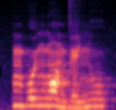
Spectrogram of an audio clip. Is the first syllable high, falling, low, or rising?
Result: high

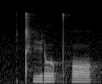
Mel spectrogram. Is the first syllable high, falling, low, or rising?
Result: high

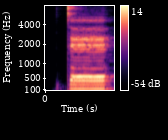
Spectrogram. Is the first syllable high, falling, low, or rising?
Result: high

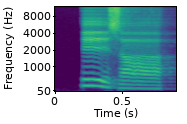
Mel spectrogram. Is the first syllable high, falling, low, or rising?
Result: falling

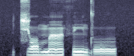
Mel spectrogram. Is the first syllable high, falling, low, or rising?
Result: high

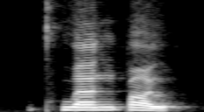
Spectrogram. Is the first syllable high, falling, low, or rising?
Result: high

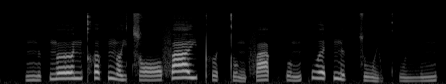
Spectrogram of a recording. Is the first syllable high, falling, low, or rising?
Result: rising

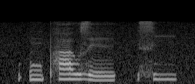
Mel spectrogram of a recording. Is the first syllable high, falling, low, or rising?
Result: low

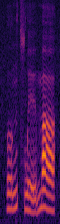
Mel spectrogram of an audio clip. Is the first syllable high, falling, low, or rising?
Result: rising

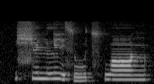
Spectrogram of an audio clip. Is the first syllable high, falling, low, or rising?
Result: high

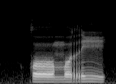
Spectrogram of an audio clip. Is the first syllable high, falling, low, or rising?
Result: low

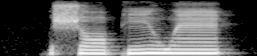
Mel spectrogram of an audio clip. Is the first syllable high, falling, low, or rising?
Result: low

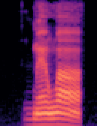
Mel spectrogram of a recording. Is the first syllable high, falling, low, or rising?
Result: high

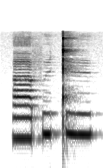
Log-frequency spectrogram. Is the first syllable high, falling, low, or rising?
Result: low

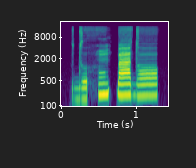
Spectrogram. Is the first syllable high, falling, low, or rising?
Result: low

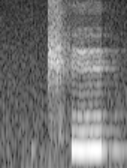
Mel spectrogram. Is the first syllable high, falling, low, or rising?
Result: high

